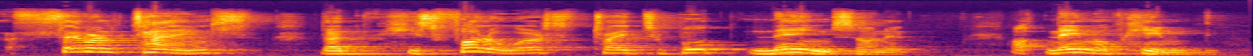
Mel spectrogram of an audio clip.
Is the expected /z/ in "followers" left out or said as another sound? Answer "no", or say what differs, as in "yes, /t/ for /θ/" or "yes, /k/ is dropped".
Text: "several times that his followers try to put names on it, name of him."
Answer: yes, /s/ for /z/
